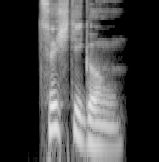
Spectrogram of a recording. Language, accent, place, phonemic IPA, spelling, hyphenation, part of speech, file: German, Germany, Berlin, /ˈt͡sʏçtɪɡʊŋ/, Züchtigung, Züch‧ti‧gung, noun, De-Züchtigung.ogg
- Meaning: corporal punishment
